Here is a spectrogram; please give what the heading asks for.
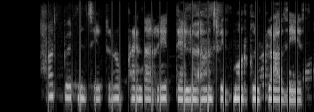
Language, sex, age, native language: Icelandic, male, 18-19, Polish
